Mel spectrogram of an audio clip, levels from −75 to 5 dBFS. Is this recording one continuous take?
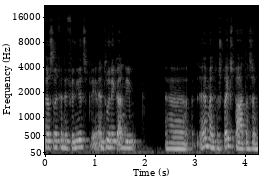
yes; 0 cuts

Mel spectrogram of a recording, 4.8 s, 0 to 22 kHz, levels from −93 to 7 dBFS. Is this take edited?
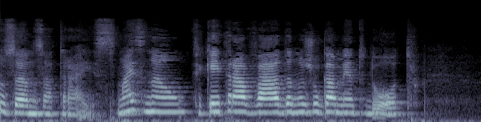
no; 0 cuts

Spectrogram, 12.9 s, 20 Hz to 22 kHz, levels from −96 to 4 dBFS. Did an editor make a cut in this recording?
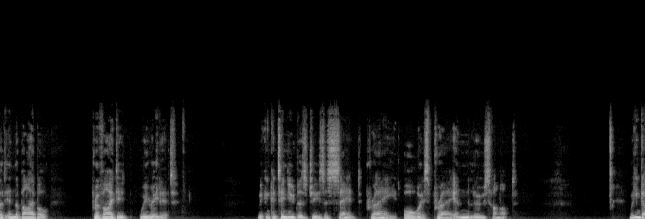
yes; 3 cuts; at 5.9 s, 7.2 s, 9.4 s

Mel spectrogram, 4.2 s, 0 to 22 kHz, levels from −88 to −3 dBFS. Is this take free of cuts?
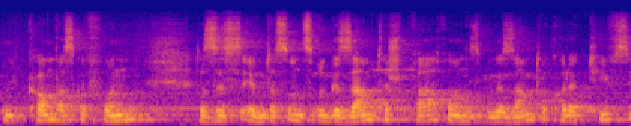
yes; 0 cuts

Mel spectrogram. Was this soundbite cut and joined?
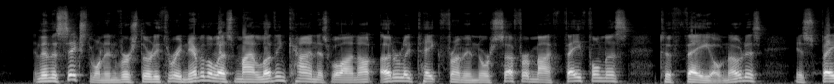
no; 0 cuts

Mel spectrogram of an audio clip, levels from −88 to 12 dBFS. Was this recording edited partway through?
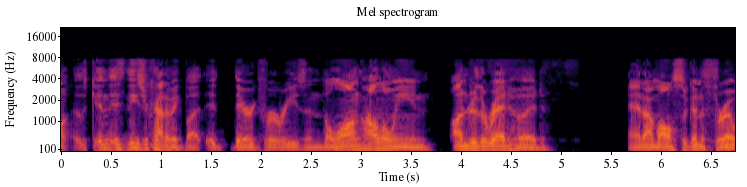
yes; 3 cuts; at 1.2 s, 2.0 s, 3.8 s

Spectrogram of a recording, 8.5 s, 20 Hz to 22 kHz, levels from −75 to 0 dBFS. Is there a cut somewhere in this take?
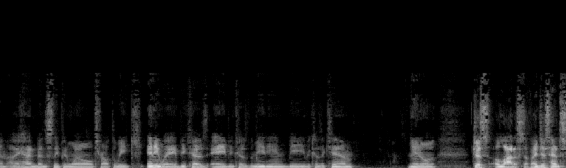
no; 0 cuts

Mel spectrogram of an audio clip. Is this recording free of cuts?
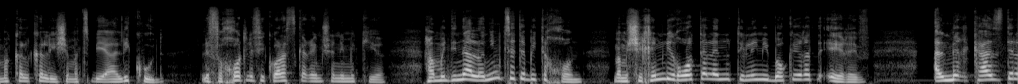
yes; 0 cuts

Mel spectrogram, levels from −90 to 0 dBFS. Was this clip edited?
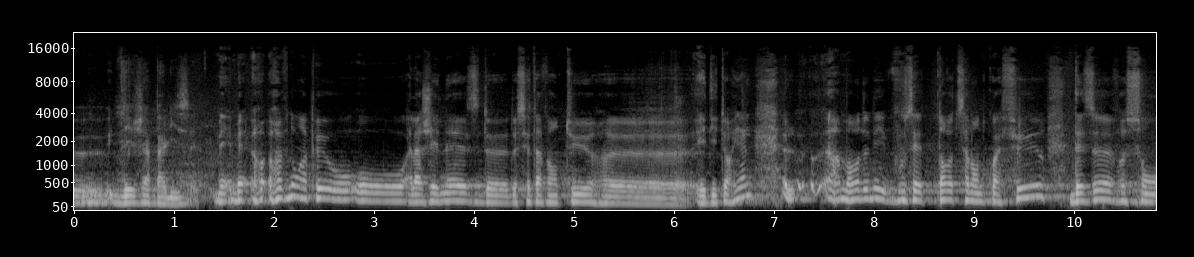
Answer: no; 0 cuts

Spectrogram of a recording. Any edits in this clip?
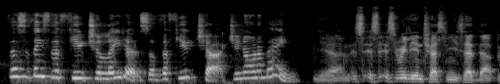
yes; 1 cut; at 3.1 s

